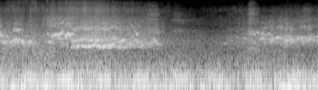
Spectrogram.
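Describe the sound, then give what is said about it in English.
Tires screech loudly as a driver swerves to avoid rear-ending the car in front, a long squeal that fades briefly before another sharp skid returns, over a low engine rumble. “While mom was acting all tough, she almost rear-ended a car in front of her. Had to swerve out of the way.”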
